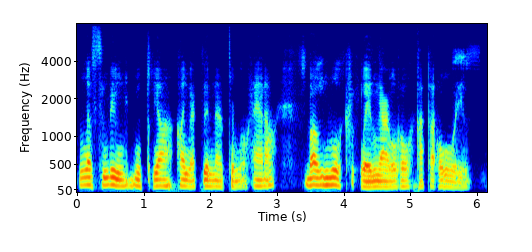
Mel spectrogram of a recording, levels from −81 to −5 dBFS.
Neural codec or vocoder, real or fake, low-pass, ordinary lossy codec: codec, 16 kHz, 0.5 kbps, FreqCodec, larger model; fake; none; none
